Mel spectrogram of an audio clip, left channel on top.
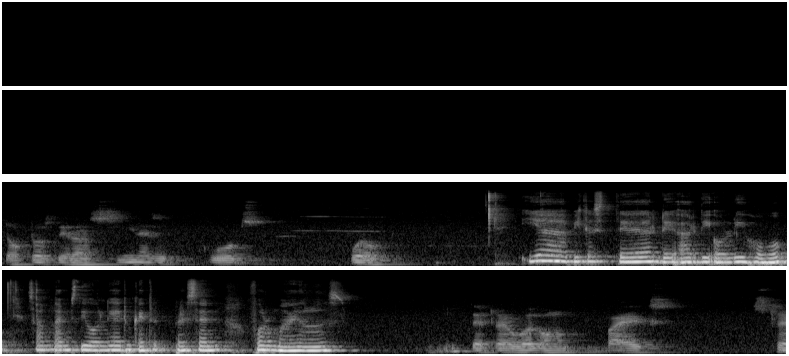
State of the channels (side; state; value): left; silent; 67 dB below the other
